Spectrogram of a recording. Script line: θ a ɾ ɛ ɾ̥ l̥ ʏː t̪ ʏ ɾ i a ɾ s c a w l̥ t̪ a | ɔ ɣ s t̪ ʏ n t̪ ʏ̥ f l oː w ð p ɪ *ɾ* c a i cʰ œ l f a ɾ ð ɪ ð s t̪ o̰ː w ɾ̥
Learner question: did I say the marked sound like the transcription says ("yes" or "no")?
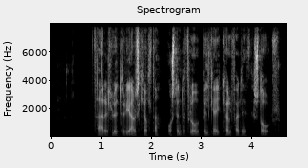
no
